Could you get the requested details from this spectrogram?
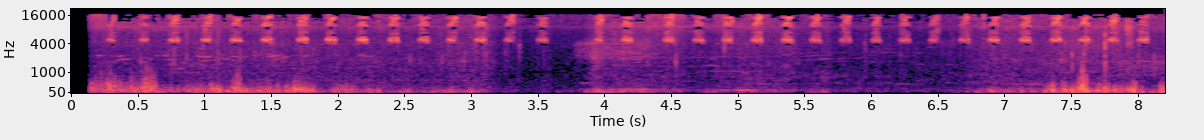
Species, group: Gryllus lineaticeps
Orthoptera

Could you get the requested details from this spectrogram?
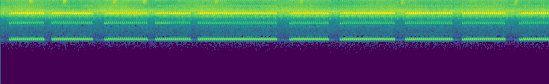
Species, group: Phaneroptera nana
Orthoptera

